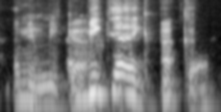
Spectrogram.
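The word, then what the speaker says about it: Emeka Egbuka: Mika Egbuka. There you go. That Buka, whatever. Yeah, something like that. Something like drop that. A bunch of vowels on the floor. Mika Egbuka.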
